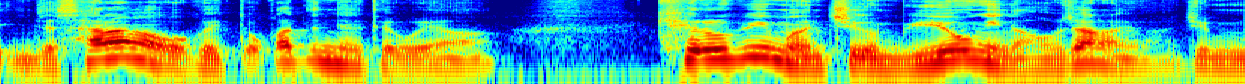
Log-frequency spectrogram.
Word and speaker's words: 케루빔: 뭐 어떻게 발음하는 그룹 케루빔 하니까 이게 그룹으로 이제 들렸나 봐요. 케루빔 하니까 그룹이 아니고 케루빔이라는 천사입니다. 천사.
